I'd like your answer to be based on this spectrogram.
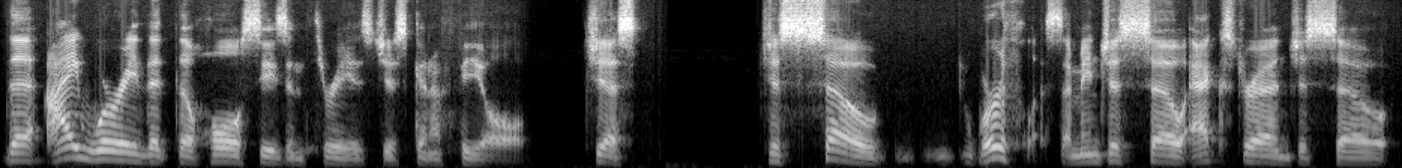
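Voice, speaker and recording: Animated man in casual banter. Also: mid-range voice, unhurried, dry recording. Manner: acts out imagined quotes, repeats himself for emphasis. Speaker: podcast panelist.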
